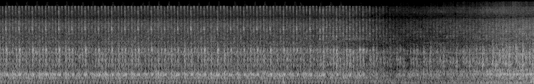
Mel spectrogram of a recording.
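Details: Mk2 Ford Focus idling after drive belt and failed tensioner replacement; steady, even idle with soft regular patter, no belt squeal or chirp; battery light still on afterward. Normal idle.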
